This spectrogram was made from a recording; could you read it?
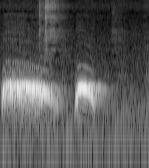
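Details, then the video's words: Female spotted dove used as a lure and training model for beginners: one long low coo followed by a shorter, slightly rising coo, with a brief hiss between them. "Suara tekuku betina gacor jos buat pancingan dan masteran pemula"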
